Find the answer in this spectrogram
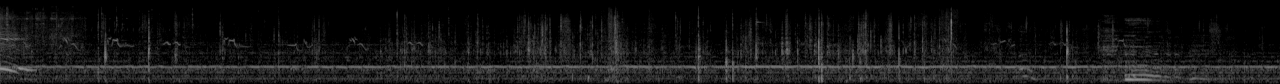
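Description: Faint scattered clicks and rustles as a toddler climbs onto a trampoline, over a steady faint high hum; a laugh near the end.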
